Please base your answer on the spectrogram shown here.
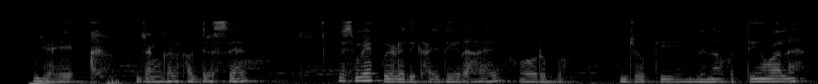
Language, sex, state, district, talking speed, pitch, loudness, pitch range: Hindi, male, Uttar Pradesh, Ghazipur, 145 wpm, 130 Hz, -46 LUFS, 125-135 Hz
